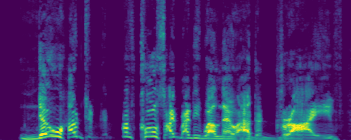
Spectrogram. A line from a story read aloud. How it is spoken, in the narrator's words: spluttered Uncle Vernon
